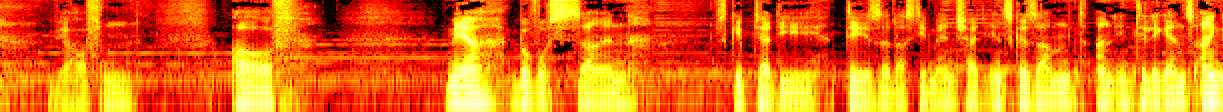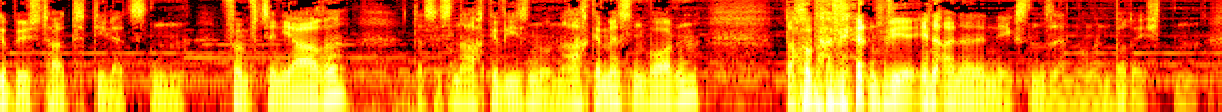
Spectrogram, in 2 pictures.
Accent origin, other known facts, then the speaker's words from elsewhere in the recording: Bonn, North Rhine-Westphalia, Germany; now in Barcelona, Spain; in meiner alten Heimat Bonn.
